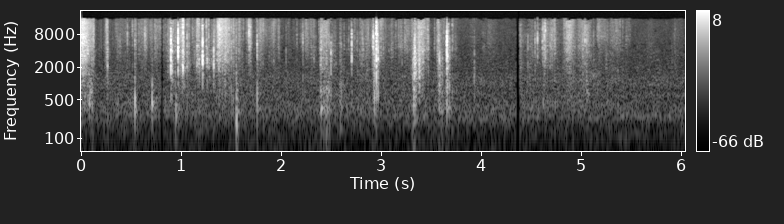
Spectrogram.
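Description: Cardboard box flaps and paper sheets rustling and crinkling in a run of short, irregular bursts as the box is opened and a folded paper sheet handled, easing off after about four seconds.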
